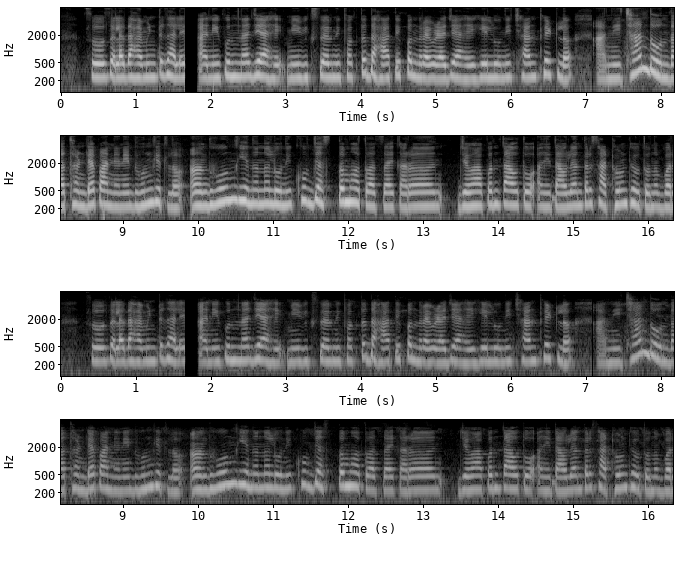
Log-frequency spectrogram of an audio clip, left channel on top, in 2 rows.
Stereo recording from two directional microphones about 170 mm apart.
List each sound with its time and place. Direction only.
0.3 s a woman's voice: 40° left (ahead or behind)
7.1 s a woman's voice: 60° left (ahead or behind)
